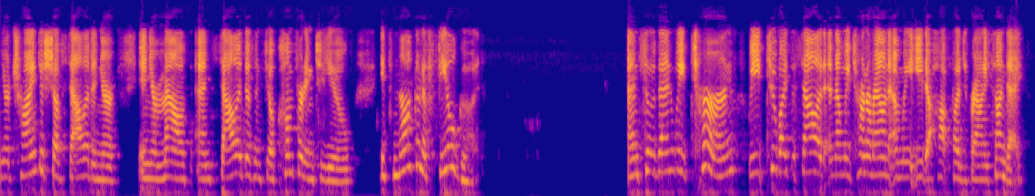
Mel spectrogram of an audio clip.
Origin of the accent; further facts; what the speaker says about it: New Jersey, United States; I grew up in New Jersey and I didn't eat salad or fruit in the winter.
